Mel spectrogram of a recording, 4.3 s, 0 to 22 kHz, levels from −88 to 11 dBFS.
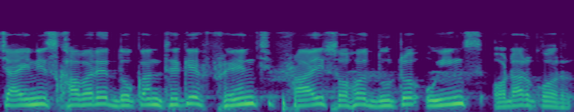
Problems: background conversations at intervals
